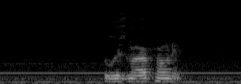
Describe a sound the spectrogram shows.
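A young man speaks briefly with excitement into a microphone.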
